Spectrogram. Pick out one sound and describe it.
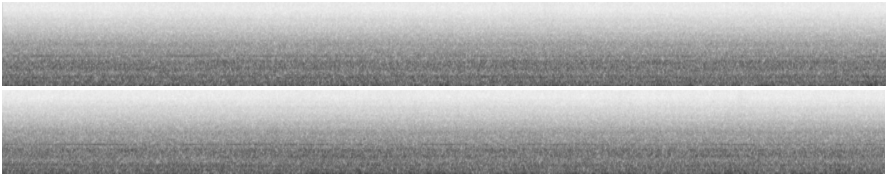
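An electric train hums steadily.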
